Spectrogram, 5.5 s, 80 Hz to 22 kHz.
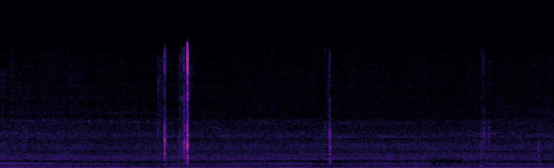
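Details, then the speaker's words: AC condenser running after repair of a mounting screw shorting a high-voltage leg at the disconnect (breaker had been tripping, no cooling). Voltage 239 V, no large drop. Smooth constant hum, soft fan whoosh, no buzzing. Normal running. "check our voltage make sure we don't have a crazy voltage drop going across 239 239 looks good so yeah that's good to go"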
